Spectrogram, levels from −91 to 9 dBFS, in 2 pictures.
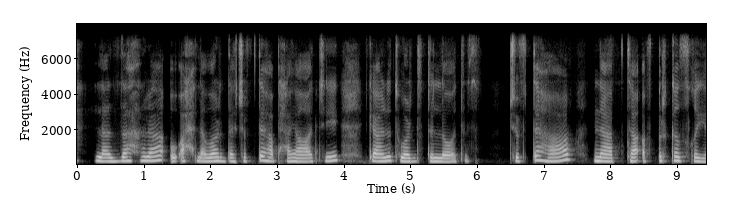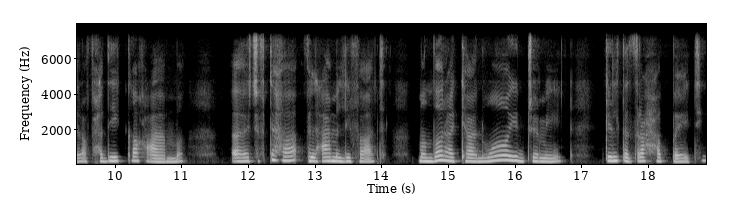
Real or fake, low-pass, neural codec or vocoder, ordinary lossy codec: real; 7.2 kHz; none; none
